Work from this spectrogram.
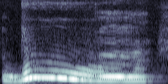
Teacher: вимовляється як довгий звук у складаючи губи в трубочку і вимовляючи протяжно у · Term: довге у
